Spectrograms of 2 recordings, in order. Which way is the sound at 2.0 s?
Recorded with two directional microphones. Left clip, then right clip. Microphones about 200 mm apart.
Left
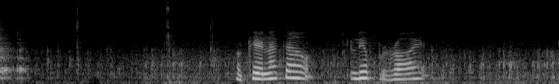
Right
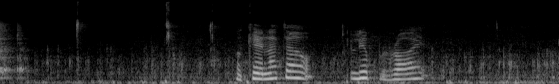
Centre (ahead or behind).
